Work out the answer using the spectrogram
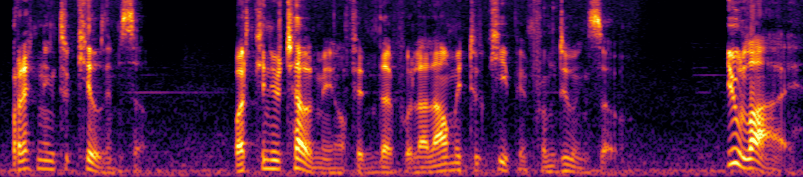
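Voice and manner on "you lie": high, loud indignant cry; angry accusation. Acted. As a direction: throw back the accusation. Daughter accuses player.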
